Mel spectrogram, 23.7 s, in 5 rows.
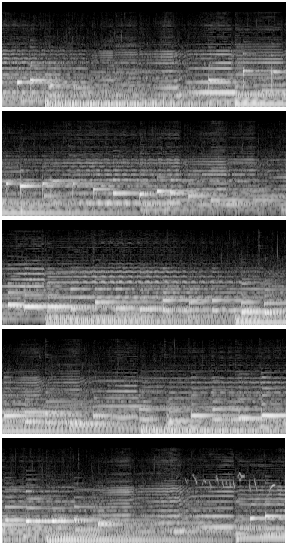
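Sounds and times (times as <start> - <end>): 
nature sounds: 0.0 - 23.6.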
